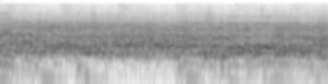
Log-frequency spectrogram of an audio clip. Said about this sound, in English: So just know this, the booing is because the Dallas Cowboys were just announced to have been on the clock. It is not in response to the language that we just heard.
